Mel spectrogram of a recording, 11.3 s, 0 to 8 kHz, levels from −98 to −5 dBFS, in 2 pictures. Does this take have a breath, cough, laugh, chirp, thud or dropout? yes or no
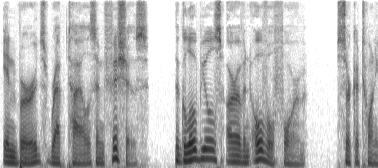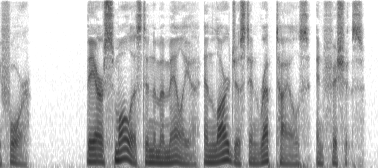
no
